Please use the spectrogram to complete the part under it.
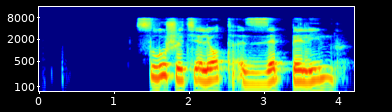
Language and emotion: Russian, neutral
